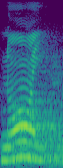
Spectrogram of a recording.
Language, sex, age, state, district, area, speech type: Bengali, female, 45-60, West Bengal, Purba Bardhaman, urban, read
